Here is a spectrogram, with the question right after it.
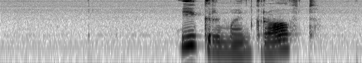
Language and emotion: Russian, sad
